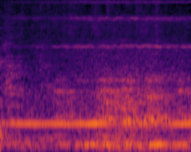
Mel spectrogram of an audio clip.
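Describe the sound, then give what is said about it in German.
A cocoa grinding mill runs steadily in a warm room, grinding cocoa into a liquid mass for chocolate, a loud continuous mechanical drone with a constant whine on top, filling the room without pause. No voices are heard. “Im nächsten Raum ist es warm und laut. Hier wird gemahlen.”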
